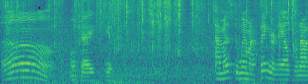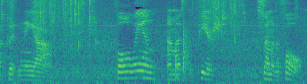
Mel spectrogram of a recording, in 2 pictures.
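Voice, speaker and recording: While demonstrating baking at home, a woman who vlogs about cooking talks to her viewers in a chatty, homey manner. She speaks slowly with long pauses, in a lowish voice with lively intonation. The recording picks up echo and background noise from the kitchen.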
